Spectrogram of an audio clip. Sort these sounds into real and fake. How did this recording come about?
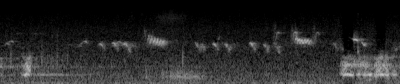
real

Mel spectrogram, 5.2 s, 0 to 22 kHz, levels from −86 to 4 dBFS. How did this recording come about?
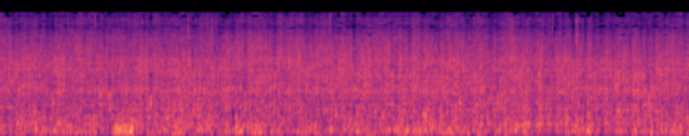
real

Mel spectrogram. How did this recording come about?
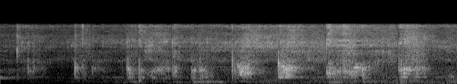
fake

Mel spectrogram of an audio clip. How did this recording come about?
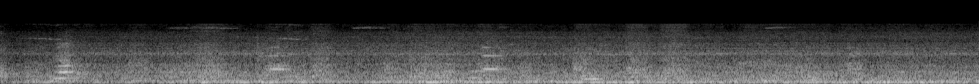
fake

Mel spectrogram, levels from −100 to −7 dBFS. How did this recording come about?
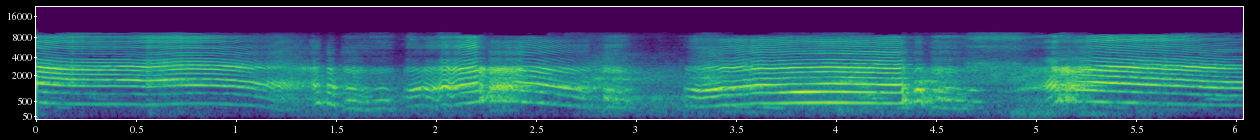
real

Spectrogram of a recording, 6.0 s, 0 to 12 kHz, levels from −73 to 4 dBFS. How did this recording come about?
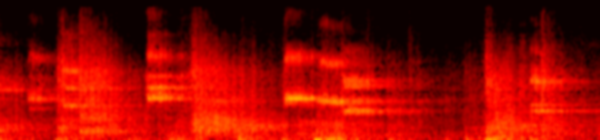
fake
